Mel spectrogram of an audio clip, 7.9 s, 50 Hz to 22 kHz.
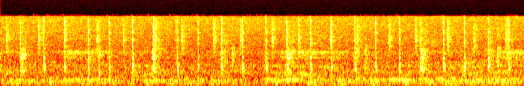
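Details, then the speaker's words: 1930s 8-day striking oak-case Enfield mantel clock after adjusting the off-center beat by pushing the setting: an even tick-tock at about ninety beats a minute with equally spaced halves. The clock is now in beat. "That sounds absolutely perfect. And the reason why it does is because the tick tock is perfect."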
